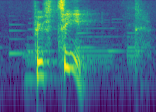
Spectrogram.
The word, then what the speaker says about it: fifteen: For example, the key here is the stress 50, 15.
